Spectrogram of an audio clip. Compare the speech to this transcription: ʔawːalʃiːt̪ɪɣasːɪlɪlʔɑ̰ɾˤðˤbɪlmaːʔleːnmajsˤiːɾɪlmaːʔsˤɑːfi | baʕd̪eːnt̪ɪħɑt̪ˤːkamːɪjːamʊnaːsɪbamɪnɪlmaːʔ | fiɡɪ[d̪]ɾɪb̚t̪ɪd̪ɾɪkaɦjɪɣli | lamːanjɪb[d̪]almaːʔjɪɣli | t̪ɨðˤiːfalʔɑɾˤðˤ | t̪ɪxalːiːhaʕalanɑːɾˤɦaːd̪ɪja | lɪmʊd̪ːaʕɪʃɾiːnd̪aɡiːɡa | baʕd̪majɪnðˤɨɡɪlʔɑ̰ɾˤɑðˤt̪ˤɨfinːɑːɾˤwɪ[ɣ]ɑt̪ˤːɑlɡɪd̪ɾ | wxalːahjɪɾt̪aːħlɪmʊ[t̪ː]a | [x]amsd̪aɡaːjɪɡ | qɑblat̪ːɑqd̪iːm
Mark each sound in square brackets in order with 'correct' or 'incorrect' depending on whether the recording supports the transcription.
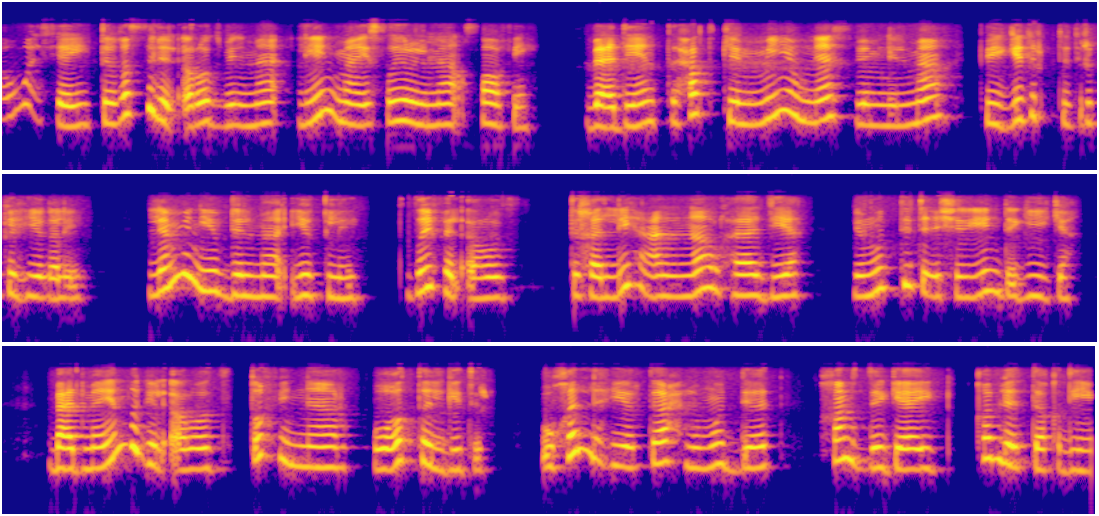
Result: correct, correct, correct, incorrect: d̪ː, correct

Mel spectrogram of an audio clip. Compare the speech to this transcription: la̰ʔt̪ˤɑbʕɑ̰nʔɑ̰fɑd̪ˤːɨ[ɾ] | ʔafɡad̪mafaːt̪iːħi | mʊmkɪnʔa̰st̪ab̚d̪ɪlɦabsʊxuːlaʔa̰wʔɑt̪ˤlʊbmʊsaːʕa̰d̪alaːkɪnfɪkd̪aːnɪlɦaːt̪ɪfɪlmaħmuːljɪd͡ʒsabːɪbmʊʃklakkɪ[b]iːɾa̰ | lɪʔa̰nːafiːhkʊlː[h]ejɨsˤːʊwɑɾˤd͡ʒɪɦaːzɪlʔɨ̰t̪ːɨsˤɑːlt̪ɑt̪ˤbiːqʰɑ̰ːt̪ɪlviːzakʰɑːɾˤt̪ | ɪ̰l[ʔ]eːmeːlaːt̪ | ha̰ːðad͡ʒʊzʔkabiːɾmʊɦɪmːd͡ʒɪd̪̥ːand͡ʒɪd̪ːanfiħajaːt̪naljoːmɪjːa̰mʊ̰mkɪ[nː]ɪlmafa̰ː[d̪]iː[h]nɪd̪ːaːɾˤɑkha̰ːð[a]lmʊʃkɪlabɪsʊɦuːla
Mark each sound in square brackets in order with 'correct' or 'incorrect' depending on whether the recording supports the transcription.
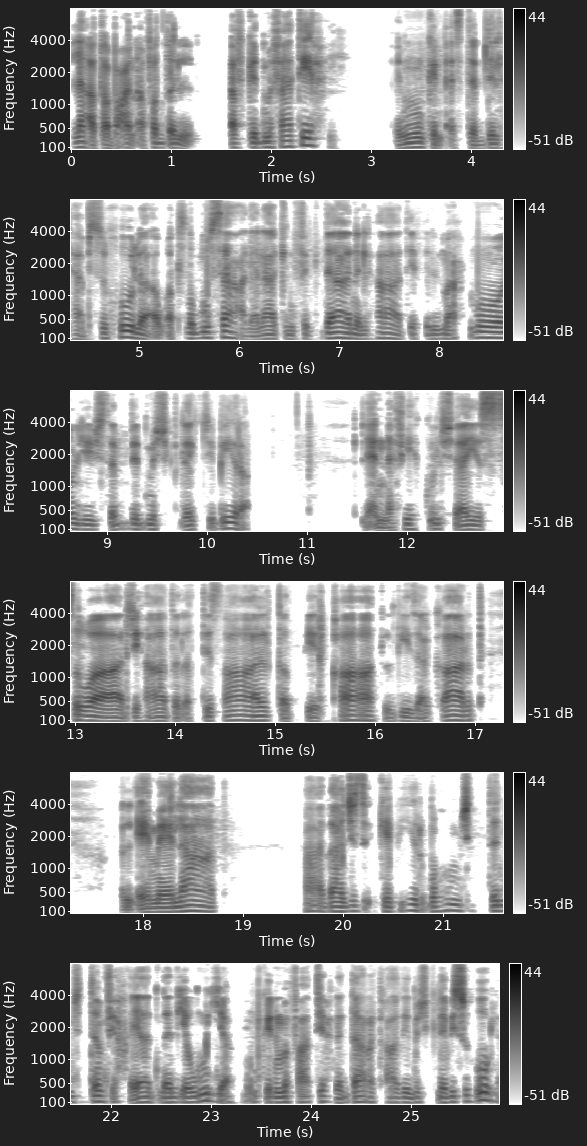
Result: incorrect: l, correct, incorrect: ʃ, correct, incorrect: n, incorrect: t̪, incorrect: ħ, incorrect: i

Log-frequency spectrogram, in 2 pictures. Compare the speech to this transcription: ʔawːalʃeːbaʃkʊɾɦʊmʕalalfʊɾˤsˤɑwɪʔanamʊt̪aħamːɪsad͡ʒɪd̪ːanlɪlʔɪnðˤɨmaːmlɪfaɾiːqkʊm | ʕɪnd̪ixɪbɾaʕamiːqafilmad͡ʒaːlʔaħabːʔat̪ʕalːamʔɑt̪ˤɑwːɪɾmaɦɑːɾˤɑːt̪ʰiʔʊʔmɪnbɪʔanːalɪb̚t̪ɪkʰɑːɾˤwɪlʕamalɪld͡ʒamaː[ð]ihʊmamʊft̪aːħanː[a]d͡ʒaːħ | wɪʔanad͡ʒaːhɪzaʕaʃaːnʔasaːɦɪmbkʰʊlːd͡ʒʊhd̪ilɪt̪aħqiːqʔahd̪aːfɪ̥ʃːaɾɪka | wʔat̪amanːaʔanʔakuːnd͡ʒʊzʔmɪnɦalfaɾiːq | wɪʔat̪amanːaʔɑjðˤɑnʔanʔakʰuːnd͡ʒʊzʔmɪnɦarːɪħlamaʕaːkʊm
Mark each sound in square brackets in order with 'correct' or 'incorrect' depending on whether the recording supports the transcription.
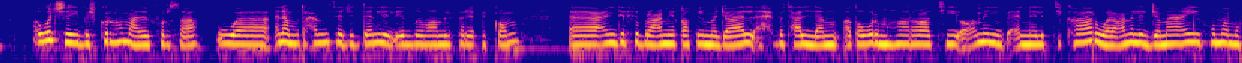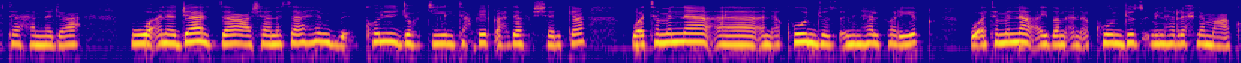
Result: incorrect: ʕ, correct

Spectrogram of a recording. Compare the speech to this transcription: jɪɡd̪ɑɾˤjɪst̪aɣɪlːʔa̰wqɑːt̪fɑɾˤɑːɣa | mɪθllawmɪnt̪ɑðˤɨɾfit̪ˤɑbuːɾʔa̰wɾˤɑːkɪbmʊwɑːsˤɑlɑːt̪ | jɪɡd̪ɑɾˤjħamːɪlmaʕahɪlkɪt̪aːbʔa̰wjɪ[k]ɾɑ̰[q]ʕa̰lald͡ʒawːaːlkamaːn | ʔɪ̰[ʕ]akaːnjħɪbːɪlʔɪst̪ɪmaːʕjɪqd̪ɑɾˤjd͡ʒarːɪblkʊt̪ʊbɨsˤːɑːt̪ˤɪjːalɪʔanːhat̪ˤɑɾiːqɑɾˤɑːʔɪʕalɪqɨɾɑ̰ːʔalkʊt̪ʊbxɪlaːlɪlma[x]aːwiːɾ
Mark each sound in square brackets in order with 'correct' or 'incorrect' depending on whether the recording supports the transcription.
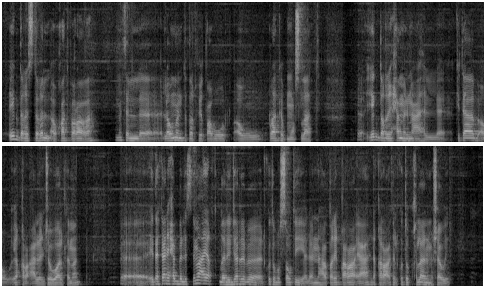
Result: incorrect: q, incorrect: ʔ, incorrect: ð, incorrect: ʃ

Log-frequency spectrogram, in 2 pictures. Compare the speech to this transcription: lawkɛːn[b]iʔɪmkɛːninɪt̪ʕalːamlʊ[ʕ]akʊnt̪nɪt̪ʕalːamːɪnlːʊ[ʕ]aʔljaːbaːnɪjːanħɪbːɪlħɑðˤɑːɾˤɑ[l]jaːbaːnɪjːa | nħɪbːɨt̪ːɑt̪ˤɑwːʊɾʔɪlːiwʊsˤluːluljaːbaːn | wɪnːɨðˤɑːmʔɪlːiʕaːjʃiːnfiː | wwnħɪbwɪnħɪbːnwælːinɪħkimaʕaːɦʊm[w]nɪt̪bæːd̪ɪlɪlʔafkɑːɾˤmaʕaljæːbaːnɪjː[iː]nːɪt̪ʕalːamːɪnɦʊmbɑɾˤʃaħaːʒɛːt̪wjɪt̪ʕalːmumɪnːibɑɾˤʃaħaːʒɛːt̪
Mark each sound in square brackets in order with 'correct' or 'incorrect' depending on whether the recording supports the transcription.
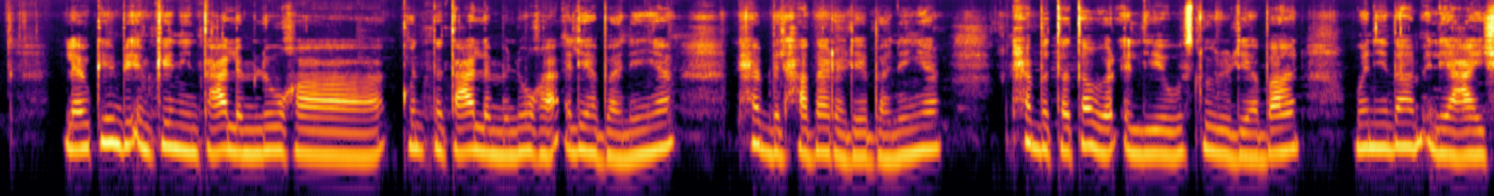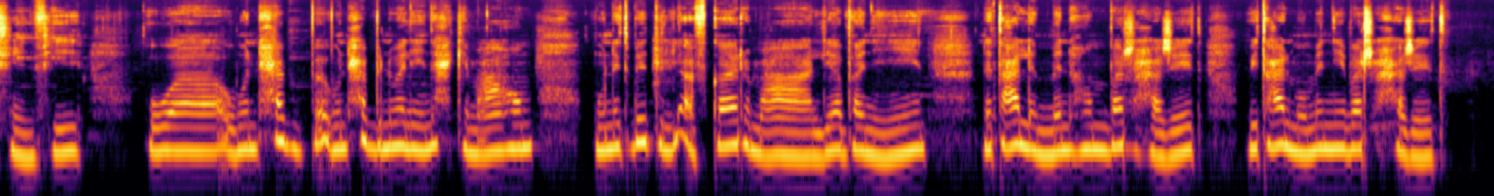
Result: correct, incorrect: ɣ, incorrect: ɣ, correct, correct, correct

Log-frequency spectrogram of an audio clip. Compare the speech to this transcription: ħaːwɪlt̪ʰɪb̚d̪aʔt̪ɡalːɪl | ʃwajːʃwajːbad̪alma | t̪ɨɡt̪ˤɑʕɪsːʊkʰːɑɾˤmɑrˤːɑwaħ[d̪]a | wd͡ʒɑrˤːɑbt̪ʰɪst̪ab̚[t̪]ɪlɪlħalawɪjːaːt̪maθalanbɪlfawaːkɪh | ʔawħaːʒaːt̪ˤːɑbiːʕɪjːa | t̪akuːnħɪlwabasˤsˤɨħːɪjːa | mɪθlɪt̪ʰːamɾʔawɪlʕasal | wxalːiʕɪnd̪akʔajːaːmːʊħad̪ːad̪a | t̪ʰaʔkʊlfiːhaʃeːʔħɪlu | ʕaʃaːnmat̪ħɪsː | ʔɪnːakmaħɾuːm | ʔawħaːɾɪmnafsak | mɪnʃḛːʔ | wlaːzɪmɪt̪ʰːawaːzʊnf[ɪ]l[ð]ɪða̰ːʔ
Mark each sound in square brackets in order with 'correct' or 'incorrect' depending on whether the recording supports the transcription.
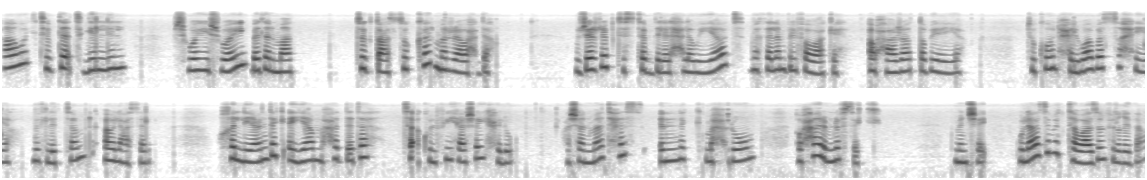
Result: correct, incorrect: d̪, incorrect: i, incorrect: ɣ

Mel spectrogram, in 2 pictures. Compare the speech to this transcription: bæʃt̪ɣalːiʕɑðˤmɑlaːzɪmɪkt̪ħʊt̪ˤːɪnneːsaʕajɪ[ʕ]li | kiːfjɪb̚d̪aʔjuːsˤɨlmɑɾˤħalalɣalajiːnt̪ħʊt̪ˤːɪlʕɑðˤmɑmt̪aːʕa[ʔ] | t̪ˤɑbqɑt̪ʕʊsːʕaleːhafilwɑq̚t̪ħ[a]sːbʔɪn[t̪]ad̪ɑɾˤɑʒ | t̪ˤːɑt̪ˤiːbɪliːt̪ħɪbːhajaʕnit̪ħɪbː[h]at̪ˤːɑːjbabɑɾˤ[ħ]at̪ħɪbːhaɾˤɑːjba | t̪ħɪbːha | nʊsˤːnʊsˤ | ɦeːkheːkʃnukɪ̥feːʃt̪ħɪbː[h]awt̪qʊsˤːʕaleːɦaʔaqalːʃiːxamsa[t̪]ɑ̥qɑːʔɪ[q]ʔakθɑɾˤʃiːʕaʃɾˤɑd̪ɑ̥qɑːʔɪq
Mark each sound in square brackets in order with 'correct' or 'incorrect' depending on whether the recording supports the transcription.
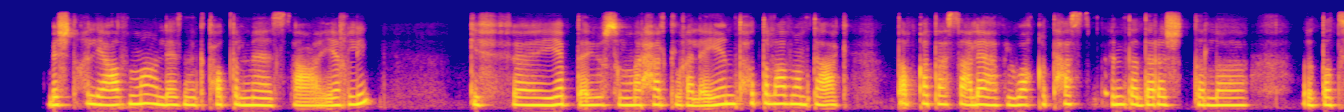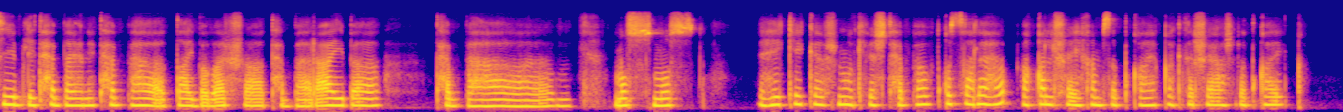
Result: incorrect: ɣ, incorrect: k, correct, correct, correct, incorrect: ʃ, correct, incorrect: d̪, correct

